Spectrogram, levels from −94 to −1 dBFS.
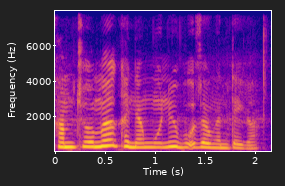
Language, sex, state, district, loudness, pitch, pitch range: Wancho, female, Arunachal Pradesh, Longding, -15 LUFS, 250 Hz, 225-270 Hz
